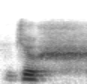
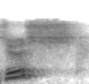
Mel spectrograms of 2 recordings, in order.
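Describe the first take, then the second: First: The sh is made with tongue touching the roof. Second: The sh is a plain sh, as in Sheila. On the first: The speaker calls it right. "I'm saying jush" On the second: The speaker calls it wrong. "I'm not saying jush"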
